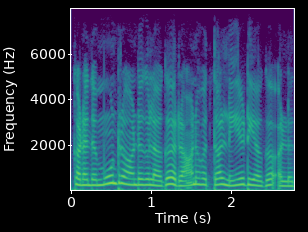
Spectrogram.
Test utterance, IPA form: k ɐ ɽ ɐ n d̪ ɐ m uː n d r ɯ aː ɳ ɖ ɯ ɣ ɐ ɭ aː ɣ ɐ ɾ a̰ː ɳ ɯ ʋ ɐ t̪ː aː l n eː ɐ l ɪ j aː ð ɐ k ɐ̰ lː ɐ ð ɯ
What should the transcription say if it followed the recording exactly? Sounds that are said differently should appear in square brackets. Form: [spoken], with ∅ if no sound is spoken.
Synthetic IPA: k ɐ ɽ ɐ n d̪ ɐ m uː n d r ɯ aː ɳ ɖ ɯ ɣ ɐ ɭ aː ɣ ɐ ɾ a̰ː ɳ ɯ ʋ ɐ t̪ː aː l n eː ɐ [ɽ] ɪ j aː [ɣ] ɐ [ʔ] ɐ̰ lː ɐ ð ɯ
